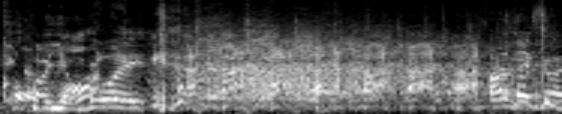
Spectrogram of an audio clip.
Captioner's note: laughter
